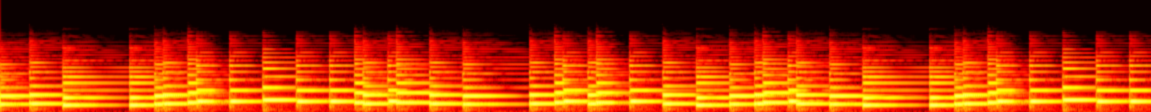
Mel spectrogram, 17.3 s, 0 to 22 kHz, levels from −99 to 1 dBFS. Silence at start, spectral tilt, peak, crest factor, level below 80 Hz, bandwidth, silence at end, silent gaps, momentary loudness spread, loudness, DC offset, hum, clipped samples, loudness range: 0 s; -8 dB/octave; -4 dBFS; 14 dB; -58 dBFS; 6.2 kHz; 0 s; none; 5 LU; -18 LUFS; under 0.1%; none; under 0.1%; 1 LU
